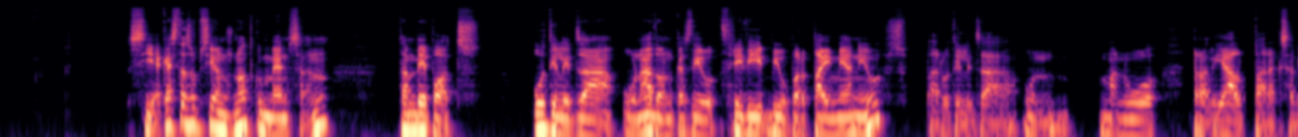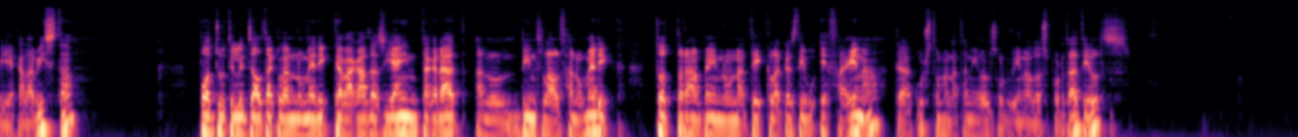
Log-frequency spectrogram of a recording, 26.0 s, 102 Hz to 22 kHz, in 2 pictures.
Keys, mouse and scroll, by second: 0.0-0.5 alt+middle drag, 3.7 alt+middle drag, 4.8-5.5 alt+middle drag, 7.2 middle click, 9.3-10.4 drag, 11.5 click, 12.6 click, 13.8-15.4 typing, 16.3 click, 17.3-18.5 drag, 20.2-21.0 drag, 22.4-23.1 middle drag, 23.5-24.1 shift+middle drag.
